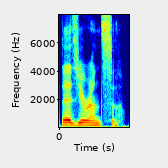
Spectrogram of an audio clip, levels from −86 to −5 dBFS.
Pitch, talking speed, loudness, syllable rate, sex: 160 Hz, 205 wpm, -18 LUFS, 7.1 syllables/s, female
